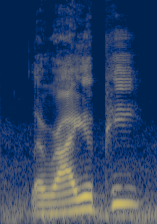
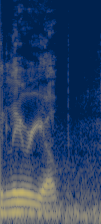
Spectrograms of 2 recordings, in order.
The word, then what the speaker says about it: Liriope: I'm going to try to say it right now. Lariapi, because I always say Liriope. Lariapi, I think that's the correct name.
